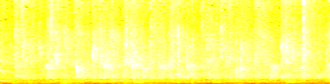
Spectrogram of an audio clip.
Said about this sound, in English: We are clapping for Jesus. Don't be afraid to clap. I'm not afraid.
